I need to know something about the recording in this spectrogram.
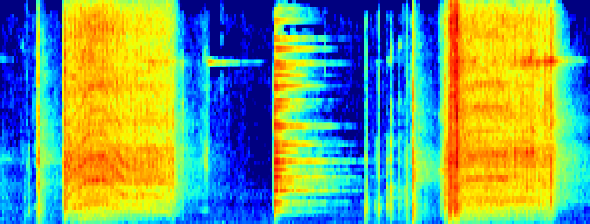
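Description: Cordless power tool spinning lug nuts off a wheel hub, in two bursts of just under a second each. Between them comes a single metallic clink that rings out.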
